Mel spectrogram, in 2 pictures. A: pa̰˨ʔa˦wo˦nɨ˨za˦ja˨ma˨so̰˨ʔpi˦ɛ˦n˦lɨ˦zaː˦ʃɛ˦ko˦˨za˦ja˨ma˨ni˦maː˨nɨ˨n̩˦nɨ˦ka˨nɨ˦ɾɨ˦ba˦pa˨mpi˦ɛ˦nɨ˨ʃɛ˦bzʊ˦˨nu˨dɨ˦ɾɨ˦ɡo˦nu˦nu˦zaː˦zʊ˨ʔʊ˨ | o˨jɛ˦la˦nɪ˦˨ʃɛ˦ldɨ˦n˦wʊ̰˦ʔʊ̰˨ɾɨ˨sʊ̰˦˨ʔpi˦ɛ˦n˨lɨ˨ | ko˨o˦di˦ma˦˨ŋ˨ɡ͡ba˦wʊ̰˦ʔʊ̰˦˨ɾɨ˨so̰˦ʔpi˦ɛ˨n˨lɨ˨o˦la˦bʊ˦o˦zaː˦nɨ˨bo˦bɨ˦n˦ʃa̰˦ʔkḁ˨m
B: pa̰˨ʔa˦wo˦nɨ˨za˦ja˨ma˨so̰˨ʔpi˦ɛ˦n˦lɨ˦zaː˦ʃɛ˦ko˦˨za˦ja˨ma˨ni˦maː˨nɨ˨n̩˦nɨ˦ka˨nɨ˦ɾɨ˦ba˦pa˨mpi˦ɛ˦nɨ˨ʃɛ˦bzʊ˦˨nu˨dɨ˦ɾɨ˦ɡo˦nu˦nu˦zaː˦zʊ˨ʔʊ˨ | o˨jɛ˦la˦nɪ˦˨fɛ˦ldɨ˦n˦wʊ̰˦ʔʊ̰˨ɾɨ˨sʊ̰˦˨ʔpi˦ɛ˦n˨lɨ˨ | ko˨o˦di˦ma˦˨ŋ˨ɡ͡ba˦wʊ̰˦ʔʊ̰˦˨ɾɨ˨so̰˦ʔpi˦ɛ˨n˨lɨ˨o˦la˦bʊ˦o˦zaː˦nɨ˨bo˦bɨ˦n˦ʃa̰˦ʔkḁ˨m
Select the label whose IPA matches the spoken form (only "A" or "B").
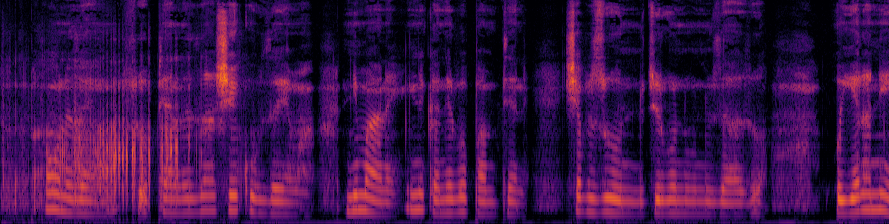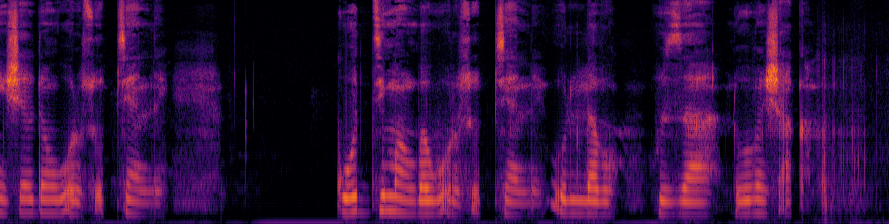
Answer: A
